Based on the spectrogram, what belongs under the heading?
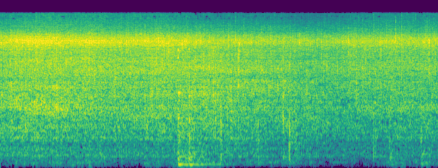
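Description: Ground onion paste sizzling steadily in hot oil with fried ginger and garlic in a frying pan, with a few scrapes of a metal spoon against the bowl and pan near the middle.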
